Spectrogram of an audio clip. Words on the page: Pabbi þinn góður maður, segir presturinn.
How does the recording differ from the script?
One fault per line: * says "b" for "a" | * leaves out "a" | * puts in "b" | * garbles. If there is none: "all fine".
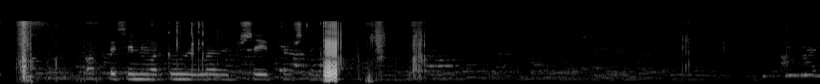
* puts in "var"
